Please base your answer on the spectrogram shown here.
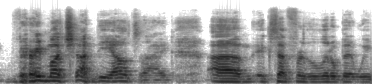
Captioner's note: laughing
